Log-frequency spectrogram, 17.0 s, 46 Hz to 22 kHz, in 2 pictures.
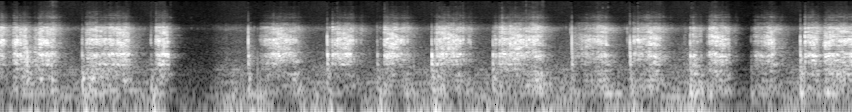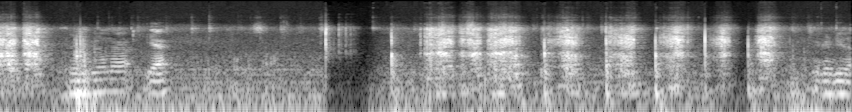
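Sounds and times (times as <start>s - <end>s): grip tape scraping rasp: 0.0s - 1.8s, 2.6s - 9.0s, 12.7s - 16.4s.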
